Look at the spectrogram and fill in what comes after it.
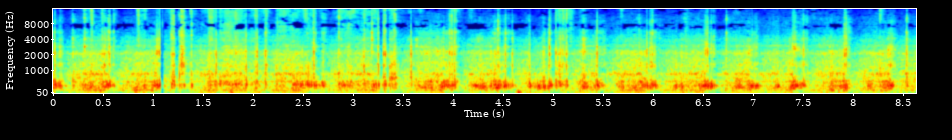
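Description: Close-miked chewing of dry chalk: crisp crunching and gritty crackling as the chalk is ground between the teeth, in a steady chewing rhythm.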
